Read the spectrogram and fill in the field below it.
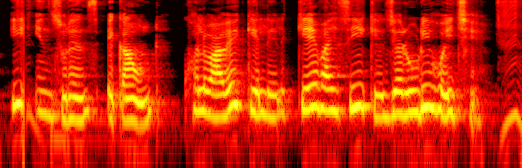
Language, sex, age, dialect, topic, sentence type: Magahi, male, 18-24, Western, banking, statement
